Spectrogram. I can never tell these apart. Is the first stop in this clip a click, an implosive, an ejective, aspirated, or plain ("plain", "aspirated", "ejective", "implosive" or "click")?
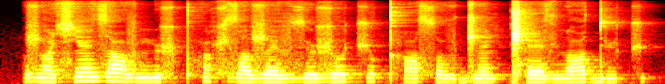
aspirated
